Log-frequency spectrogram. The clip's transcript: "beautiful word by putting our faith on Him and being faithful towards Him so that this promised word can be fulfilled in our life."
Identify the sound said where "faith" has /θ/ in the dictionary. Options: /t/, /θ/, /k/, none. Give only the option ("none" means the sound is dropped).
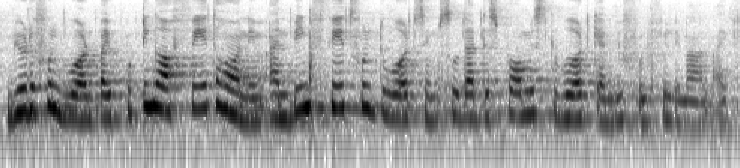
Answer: /t/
